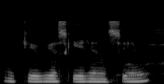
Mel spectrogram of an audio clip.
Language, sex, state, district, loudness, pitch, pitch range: Hindi, male, Uttar Pradesh, Ghazipur, -35 LUFS, 135 Hz, 130-140 Hz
